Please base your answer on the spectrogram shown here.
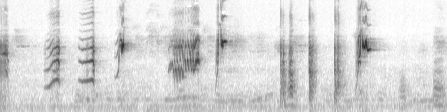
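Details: Javan myna singing to provoke reluctant mynas into answering: a jumble of harsh squawks, nasal notes and piercing whistles, delivered in uneven bursts roughly every half second.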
